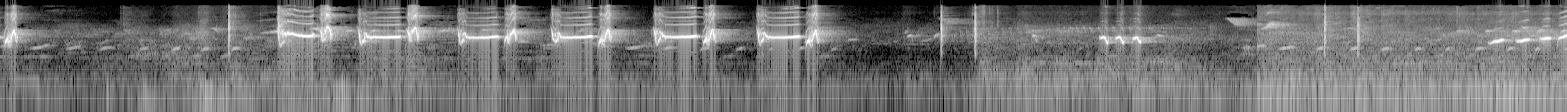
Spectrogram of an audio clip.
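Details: White-rumped shama song used to stir a rival shama to sing: a run of loud, evenly spaced buzzy notes with sharp clicks, then quieter scattered chips, a short trill and a rising whistle over low background rumble.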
